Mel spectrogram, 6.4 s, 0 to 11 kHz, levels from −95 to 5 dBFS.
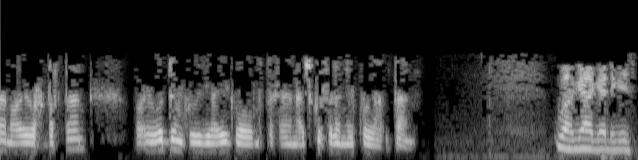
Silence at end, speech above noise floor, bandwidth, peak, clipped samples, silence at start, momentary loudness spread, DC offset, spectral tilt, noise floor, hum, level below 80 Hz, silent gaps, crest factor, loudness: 0.05 s; 39 dB; 4 kHz; -2 dBFS; under 0.1%; 0 s; 20 LU; under 0.1%; -10 dB/octave; -61 dBFS; none; -60 dBFS; 4.29-4.33 s; 20 dB; -21 LUFS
